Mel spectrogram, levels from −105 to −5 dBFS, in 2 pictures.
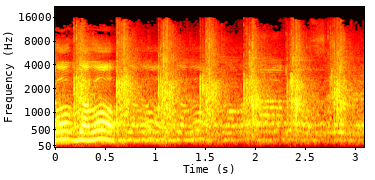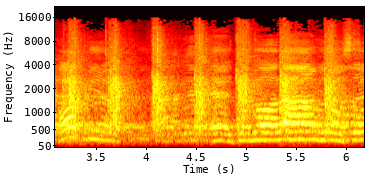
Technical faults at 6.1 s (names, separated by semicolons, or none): none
